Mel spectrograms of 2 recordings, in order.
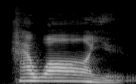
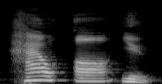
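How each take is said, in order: First: A glide sound links the words together. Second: The words are separate with no linking glide.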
